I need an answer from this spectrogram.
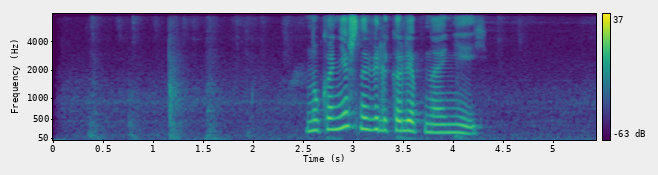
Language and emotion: Russian, positive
